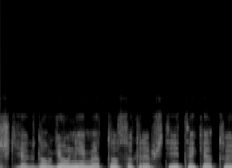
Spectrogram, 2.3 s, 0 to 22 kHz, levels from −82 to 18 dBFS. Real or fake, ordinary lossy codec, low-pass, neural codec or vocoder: fake; Opus, 32 kbps; 7.2 kHz; codec, 16 kHz, 16 kbps, FreqCodec, smaller model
